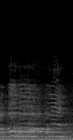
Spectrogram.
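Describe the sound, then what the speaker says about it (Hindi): Roosters crow in a residential colony in the early morning, one drawn-out cock-a-doodle-doo carrying clearly from a short distance with no talk over it. "और ये जो हमारी कॉलोनी में मुर्गे बोलते हैं वो।"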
